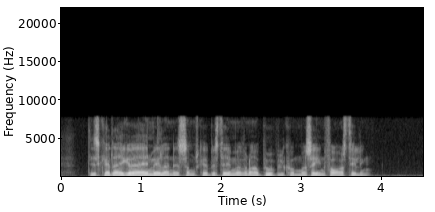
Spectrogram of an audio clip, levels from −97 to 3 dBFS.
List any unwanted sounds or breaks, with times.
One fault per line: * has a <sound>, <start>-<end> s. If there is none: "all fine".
all fine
